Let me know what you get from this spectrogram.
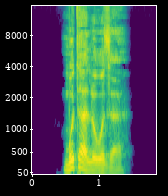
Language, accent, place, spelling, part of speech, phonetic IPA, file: German, Germany, Berlin, mutterlose, adjective, [ˈmʊtɐloːzə], De-mutterlose.ogg
- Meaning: inflection of mutterlos: 1. strong/mixed nominative/accusative feminine singular 2. strong nominative/accusative plural 3. weak nominative all-gender singular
